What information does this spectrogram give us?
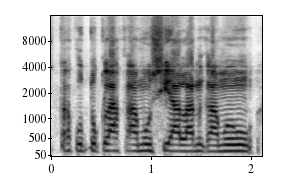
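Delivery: ordinary delivery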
